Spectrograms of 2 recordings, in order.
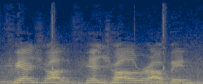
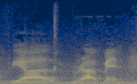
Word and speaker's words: Fjällräven: So, akala ko dati yung pronunciation niya is Fjällräven. Pero ayun, silent J siya, kaya Fjällräven.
